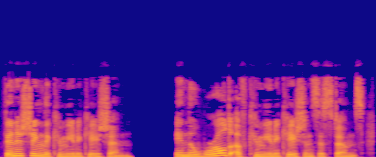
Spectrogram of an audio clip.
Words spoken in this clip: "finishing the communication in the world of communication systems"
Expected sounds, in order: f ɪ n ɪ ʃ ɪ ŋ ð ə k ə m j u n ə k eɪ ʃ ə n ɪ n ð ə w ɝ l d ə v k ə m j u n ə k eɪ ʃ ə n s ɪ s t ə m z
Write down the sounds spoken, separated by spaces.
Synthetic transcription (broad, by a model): f ɪ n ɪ ʃ ɪ ŋ ð ə k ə m j u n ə k eɪ ʃ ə n ɪ n ð ə w ɝ l d ə v k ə m j u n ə k eɪ ʃ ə n s ɪ s t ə m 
